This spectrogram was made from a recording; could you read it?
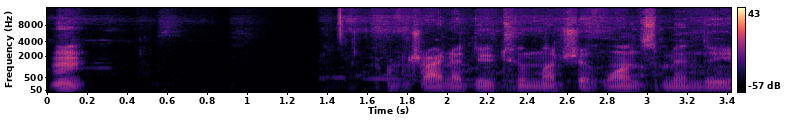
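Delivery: talking with mouth full. Tasting a dish while someone feeds them: talking with mouth full. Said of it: "I'm eating with my mouth full".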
